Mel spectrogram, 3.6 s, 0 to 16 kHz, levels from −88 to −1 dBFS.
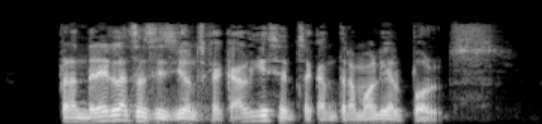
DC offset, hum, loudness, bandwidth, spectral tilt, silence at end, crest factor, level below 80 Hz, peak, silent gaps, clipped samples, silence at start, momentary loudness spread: under 0.1%; none; -17 LUFS; 8 kHz; -4.5 dB/octave; 0.35 s; 16 dB; -56 dBFS; -2 dBFS; none; under 0.1%; 0.4 s; 10 LU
